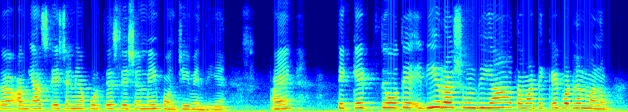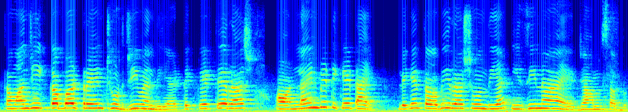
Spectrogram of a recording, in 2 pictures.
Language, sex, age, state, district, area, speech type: Sindhi, female, 30-45, Maharashtra, Mumbai Suburban, urban, spontaneous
